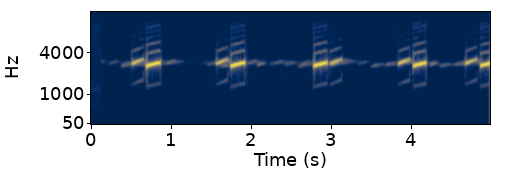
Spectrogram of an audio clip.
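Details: Spring peeper calling up close among many others, a small frog hiding in dense vegetation and calling loudly so it can be picked out by those attracted to it. High, clear peeps come roughly once a second, each a short note followed by a louder upslurred one.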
